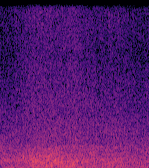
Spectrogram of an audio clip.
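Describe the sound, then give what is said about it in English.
Gentle waves lapping at the water's edge on a sandy beach, a soft, continuous wash of surf with no distinct breaks and no voices. “No one else is around, so the only sound you can hear is the gentle lapping of the waves at the water's edge.”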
